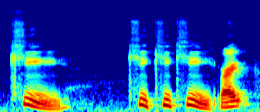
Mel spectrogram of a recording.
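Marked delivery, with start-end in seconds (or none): 1.3-2.2 soft repeated ki from the back of the tongue; back-tongue drill; ki syllables. Shown as a demonstration. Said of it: "we're gonna say".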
